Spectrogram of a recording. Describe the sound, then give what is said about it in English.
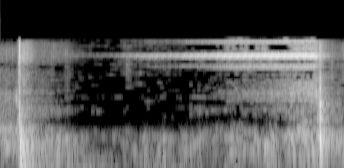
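A sharp twang of a rawhide bowstring on a strong bow bent almost to breaking, a brief pause, then a high whistling whoosh that swells louder as the gleaming arrow flies at a flying target, ending in a hard thunk as it strikes. “A gleaming arrow set against a rawhide string. A strong bow bent almost to the breaking point.”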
